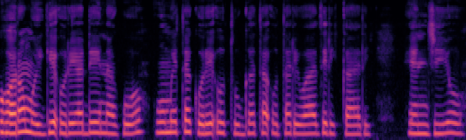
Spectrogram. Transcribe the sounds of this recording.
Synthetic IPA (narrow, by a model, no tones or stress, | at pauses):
ohɔɾɔmoiɡeʔoɾeadenaɣwɔumetɛkoɾeʔotuɡataʔotaɾewaðiɾikaɾi | ɛnd͡ʒio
